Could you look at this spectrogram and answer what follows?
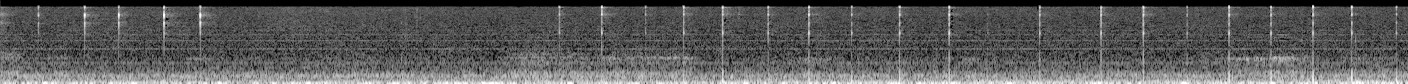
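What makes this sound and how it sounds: A fingertip and nail tap and scratch the top of the hollow, rounded woven steel mesh grille of a Blue Yeti microphone. Quiet, sharp, bright ticks come in an uneven rhythm over a heavy low rumble, with brief scratchy passes between them.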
